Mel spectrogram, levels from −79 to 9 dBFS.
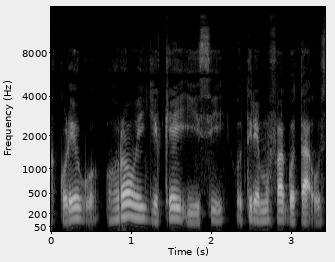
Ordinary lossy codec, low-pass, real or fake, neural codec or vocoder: AAC, 64 kbps; 14.4 kHz; real; none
